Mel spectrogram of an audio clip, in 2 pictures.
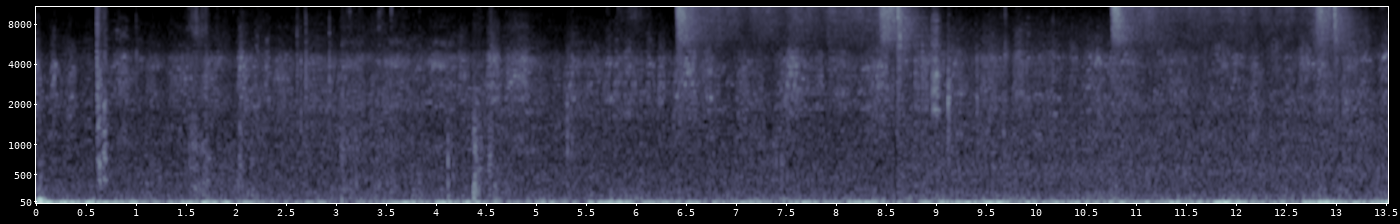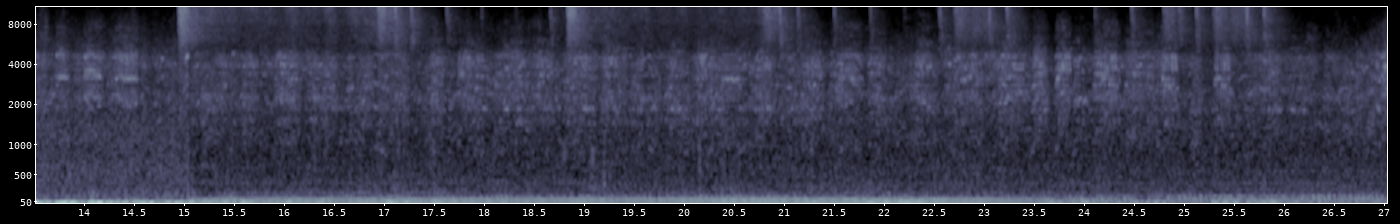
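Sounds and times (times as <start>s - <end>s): low steady hum: 0.0s - 27.0s
small birds chirping: 0.0s - 27.0s
short high hiss: 6.4s - 9.0s, 10.7s - 13.4s, 14.9s - 17.7s, 18.7s - 21.2s, 22.5s - 23.4s.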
